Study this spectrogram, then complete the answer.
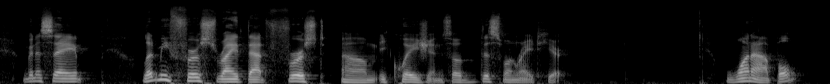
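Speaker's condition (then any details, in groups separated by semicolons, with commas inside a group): No condition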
